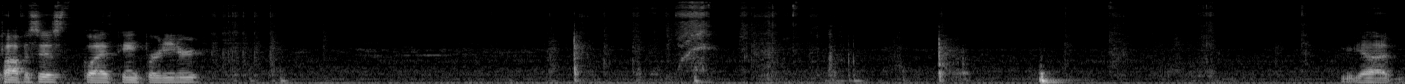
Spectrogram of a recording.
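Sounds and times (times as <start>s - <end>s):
deep thump of object set down: 10.4s - 10.8s.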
